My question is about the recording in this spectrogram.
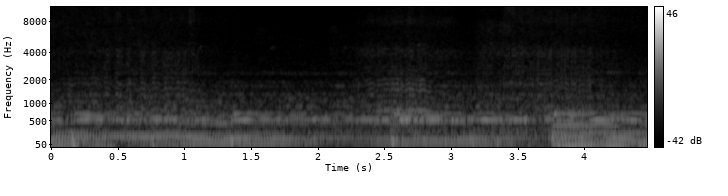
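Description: Honeybees buzzing over soft background music of long held chords, the chord changing near the end.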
